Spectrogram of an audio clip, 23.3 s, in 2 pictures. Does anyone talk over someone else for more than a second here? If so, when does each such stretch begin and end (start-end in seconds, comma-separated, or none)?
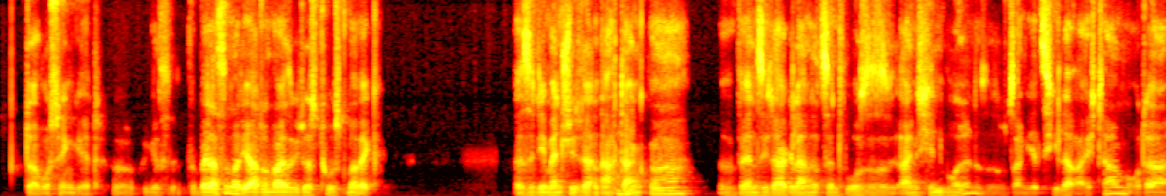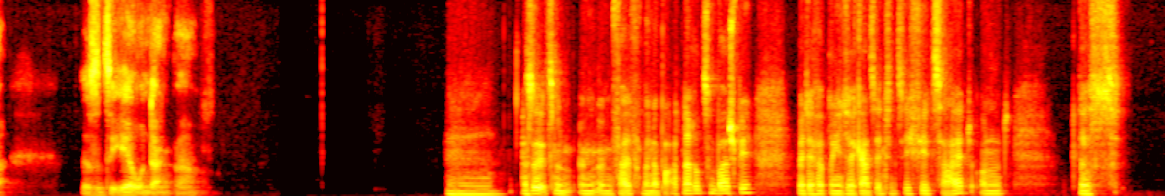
none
